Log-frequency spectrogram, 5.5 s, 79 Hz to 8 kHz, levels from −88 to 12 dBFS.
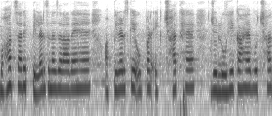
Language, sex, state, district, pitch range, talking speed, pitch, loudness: Hindi, female, Delhi, New Delhi, 225-245 Hz, 220 wpm, 240 Hz, -18 LUFS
